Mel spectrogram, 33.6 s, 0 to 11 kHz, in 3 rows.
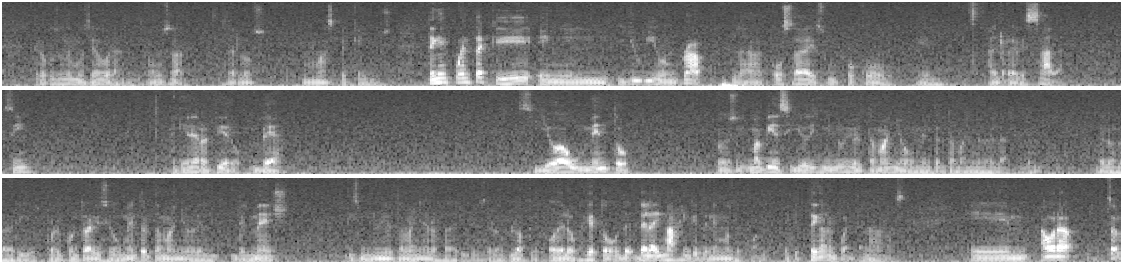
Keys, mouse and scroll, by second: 0.8-3.2 drag, 3.8 t, 6.2 click, 7.0 click, 8.1 Escape, 9.7 click, 11.7 Tab, 13.6 click, 15.0 click, 16.3 middle click, 16.5 middle click, 16.6-17.2 scroll down 1, 17.2-18.6 scroll down 1, 18.6 s, 23.9 click, 25.5 Tab, 27.8 click, 31.8 ctrl+Left, 33.3-33.5 drag.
